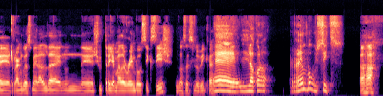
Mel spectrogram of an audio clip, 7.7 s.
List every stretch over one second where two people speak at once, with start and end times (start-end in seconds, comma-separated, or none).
none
